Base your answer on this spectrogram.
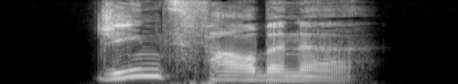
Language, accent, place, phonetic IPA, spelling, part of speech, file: German, Germany, Berlin, [ˈd͡ʒiːnsˌfaʁbənə], jeansfarbene, adjective, De-jeansfarbene.ogg
- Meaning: inflection of jeansfarben: 1. strong/mixed nominative/accusative feminine singular 2. strong nominative/accusative plural 3. weak nominative all-gender singular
